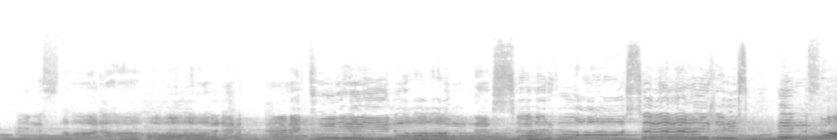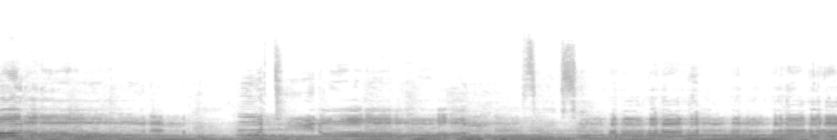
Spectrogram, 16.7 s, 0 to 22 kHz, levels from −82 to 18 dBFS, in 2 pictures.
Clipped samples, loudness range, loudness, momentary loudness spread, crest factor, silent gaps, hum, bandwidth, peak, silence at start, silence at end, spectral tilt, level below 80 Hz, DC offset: under 0.1%; 5 LU; -32 LUFS; 8 LU; 18 dB; none; none; 16 kHz; -14 dBFS; 0 s; 0 s; -6 dB/octave; -50 dBFS; under 0.1%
